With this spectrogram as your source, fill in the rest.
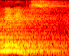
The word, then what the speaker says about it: minute: Now, another one is M-I-N-U-T-E, minute. On the watch, there are minutes. And another, we pronounce minute, very small, minute. Okay, same spelling, different means, different is, meaning is different.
